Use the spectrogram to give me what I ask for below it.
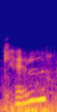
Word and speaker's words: Kehl: Allemagne donc dans la ville de Kehl oui mais il y a le H c'est le H que je prononcé et du coup là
